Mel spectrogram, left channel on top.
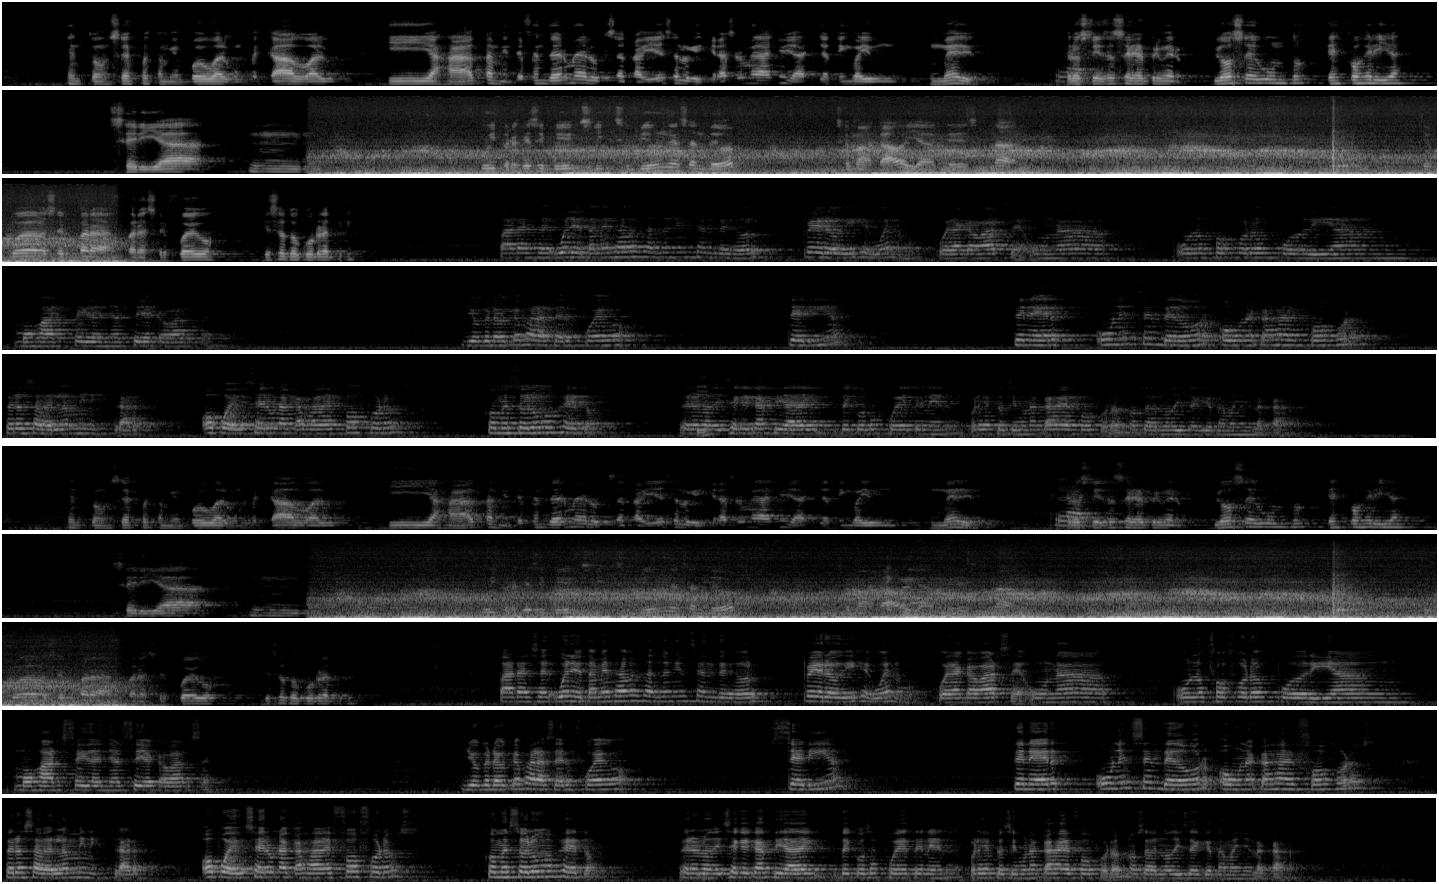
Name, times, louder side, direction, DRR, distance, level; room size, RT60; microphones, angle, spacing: voice 1, 0.7-2.4 2.7-3.3 3.9-9.0 9.3-9.7 10.6-11.8 12.1-14.0 15.4-16.4 16.8-17.7 19.1-21.8 22.7-24.5 26.8-27.1 28.6-30.8 31.3-32.0 64.3-64.5, left 8 dB, 70° left, 18 dB, 0.3 m, -35 dB
voice 2, 10.5-10.8 23.3-23.6 25.6-25.8 33.7-36.3 36.7-39.8 40.4-42.8 43.2-45.2 47.6-49.3 50.7-51.5 53.2-53.7 54.0-56.8 57.4-58.8 59.4-61.6 62.2-63.4 64.2-70.3, right 5 dB, 80° right, 8 dB, 0.7 m, -38 dB
sound 1, 17.4-29.9, equal, 45° left, 1.1 m, -28 dB
7.2 x 6.7 x 6.4 m, 1.1 s
head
